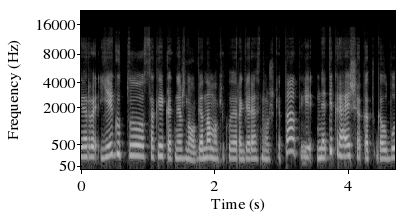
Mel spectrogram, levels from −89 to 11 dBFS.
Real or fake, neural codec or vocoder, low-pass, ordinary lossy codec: fake; codec, 44.1 kHz, 7.8 kbps, DAC; 14.4 kHz; Opus, 32 kbps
